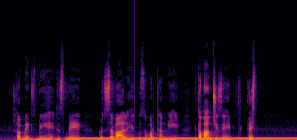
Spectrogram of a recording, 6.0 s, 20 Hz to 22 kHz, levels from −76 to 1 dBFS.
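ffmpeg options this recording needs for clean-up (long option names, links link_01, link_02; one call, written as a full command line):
ffmpeg -i in.wav -af "adeclick=threshold=4,bandreject=frequency=330:width=30" out.wav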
